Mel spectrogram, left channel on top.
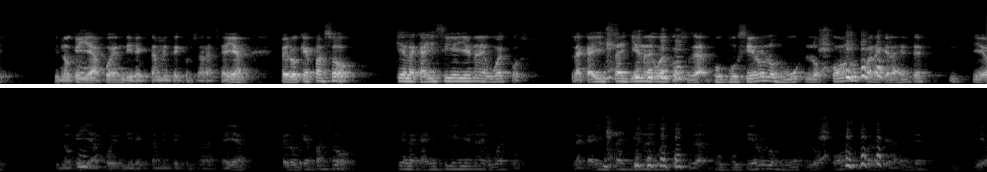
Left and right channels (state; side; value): quieter; right; 22.6 dB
